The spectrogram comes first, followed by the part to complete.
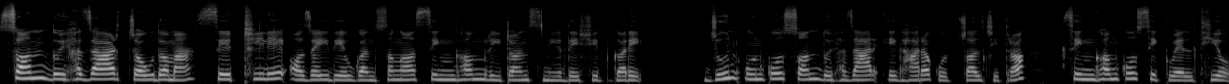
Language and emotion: Nepali, neutral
